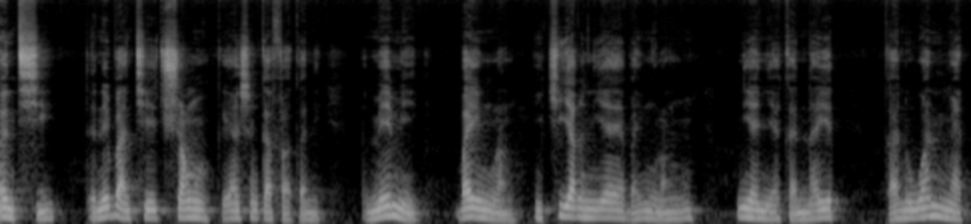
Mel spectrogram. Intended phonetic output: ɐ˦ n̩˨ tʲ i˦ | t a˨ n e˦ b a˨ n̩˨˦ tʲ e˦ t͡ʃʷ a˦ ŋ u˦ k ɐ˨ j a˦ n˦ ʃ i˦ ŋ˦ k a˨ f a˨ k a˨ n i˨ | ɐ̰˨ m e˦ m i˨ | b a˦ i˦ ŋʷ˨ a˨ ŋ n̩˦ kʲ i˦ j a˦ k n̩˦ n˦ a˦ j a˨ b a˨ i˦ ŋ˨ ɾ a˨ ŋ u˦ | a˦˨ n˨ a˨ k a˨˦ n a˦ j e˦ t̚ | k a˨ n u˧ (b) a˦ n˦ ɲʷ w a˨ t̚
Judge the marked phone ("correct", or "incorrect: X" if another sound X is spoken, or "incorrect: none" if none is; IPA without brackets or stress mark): incorrect: w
